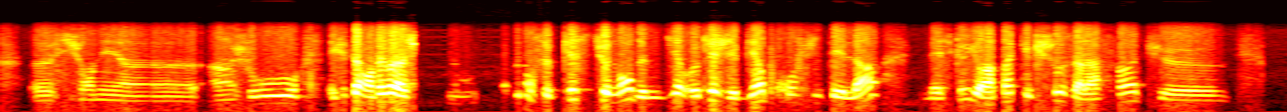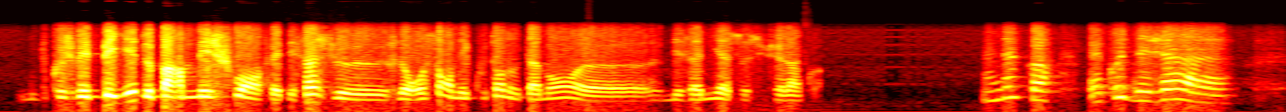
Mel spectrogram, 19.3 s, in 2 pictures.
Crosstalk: none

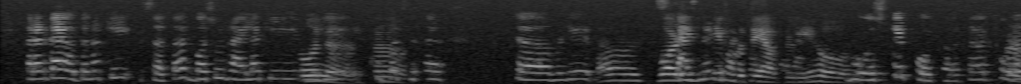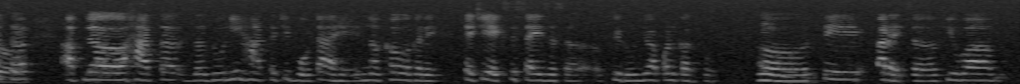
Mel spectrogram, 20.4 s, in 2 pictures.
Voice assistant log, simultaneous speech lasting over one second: present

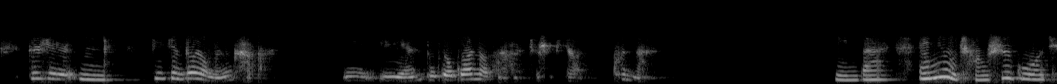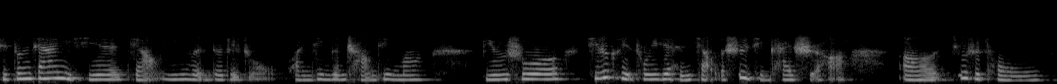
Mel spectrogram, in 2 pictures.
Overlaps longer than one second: none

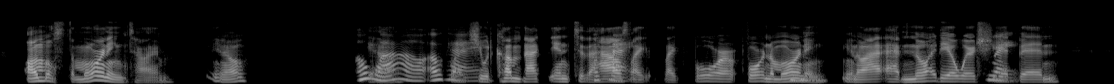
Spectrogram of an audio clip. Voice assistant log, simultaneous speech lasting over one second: none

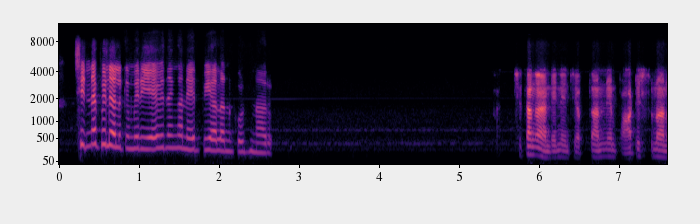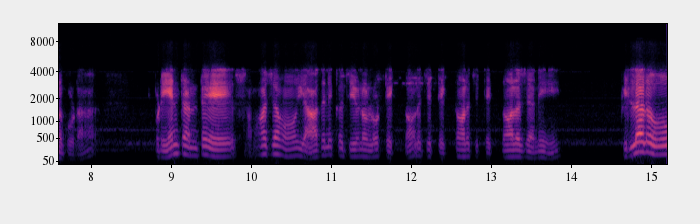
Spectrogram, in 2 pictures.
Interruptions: none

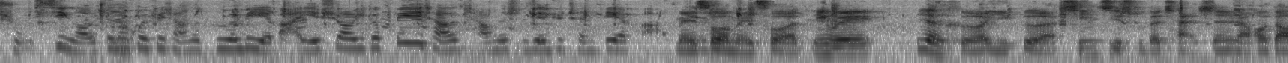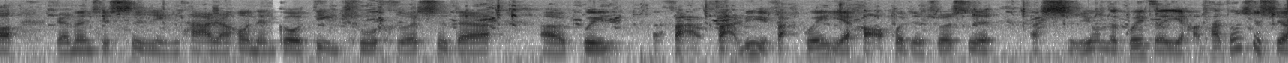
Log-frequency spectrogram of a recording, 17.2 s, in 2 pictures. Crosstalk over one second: none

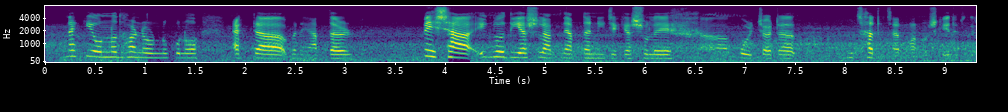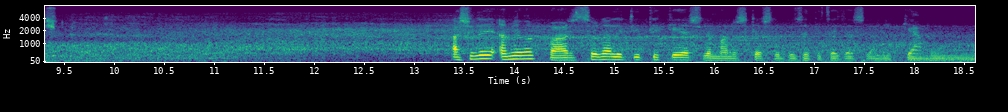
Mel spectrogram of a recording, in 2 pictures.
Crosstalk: none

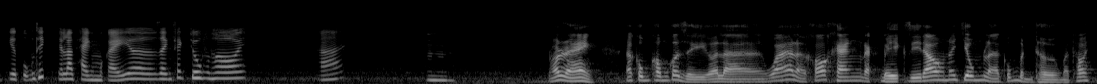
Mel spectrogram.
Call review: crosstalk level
none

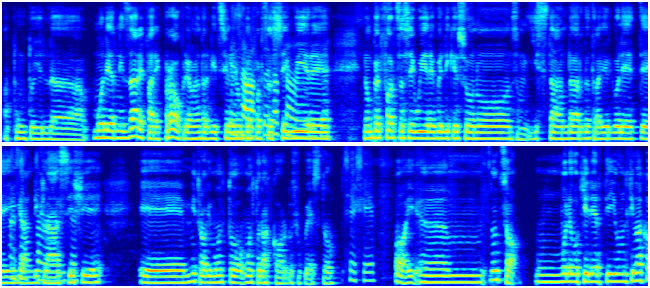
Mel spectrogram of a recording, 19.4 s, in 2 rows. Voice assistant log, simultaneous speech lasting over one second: present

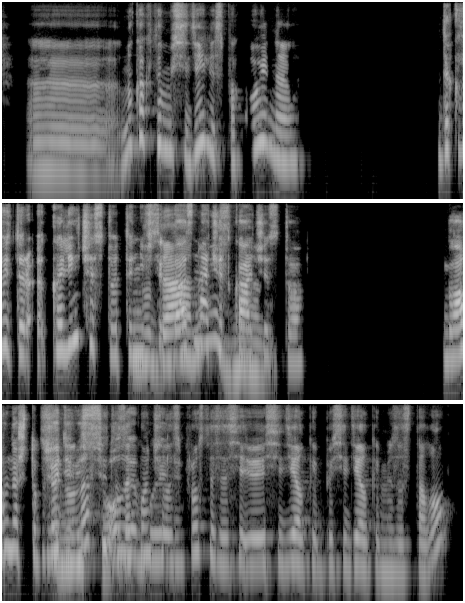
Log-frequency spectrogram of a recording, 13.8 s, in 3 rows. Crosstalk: present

